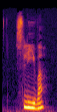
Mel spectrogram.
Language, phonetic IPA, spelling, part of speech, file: Russian, [ˈs⁽ʲ⁾lʲivə], слива, noun, Ru-слива.ogg
- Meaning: 1. plum (fruit or tree) 2. genitive singular of слив (sliv)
